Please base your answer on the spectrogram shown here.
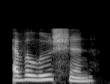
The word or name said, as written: evolution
